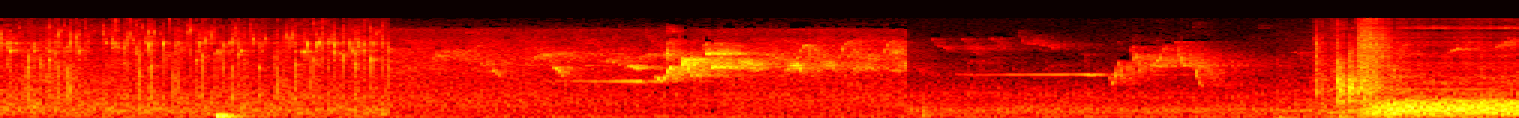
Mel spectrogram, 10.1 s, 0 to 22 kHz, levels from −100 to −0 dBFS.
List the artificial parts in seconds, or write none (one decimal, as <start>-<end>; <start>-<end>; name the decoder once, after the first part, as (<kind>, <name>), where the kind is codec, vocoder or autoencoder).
9.1-10.1 (autoencoder, DAC-VAE)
